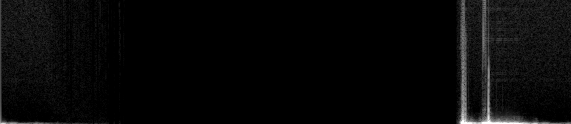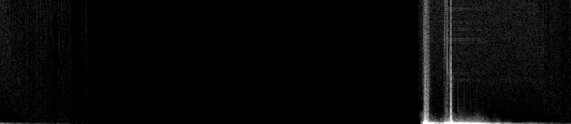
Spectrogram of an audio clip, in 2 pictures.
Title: Blue Whale Heartbeat Sound Effect in HD Quality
